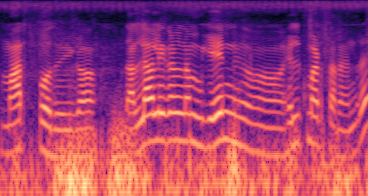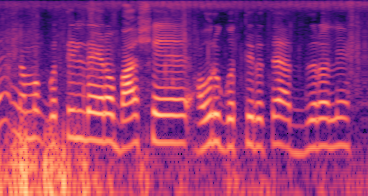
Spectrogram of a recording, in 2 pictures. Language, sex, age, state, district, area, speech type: Kannada, male, 18-30, Karnataka, Chamarajanagar, rural, spontaneous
